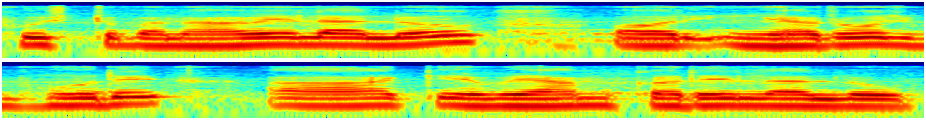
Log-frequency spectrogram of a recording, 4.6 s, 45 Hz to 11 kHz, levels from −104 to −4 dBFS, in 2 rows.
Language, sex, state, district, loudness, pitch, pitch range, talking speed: Bhojpuri, male, Bihar, Muzaffarpur, -14 LUFS, 155 Hz, 155-165 Hz, 170 wpm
